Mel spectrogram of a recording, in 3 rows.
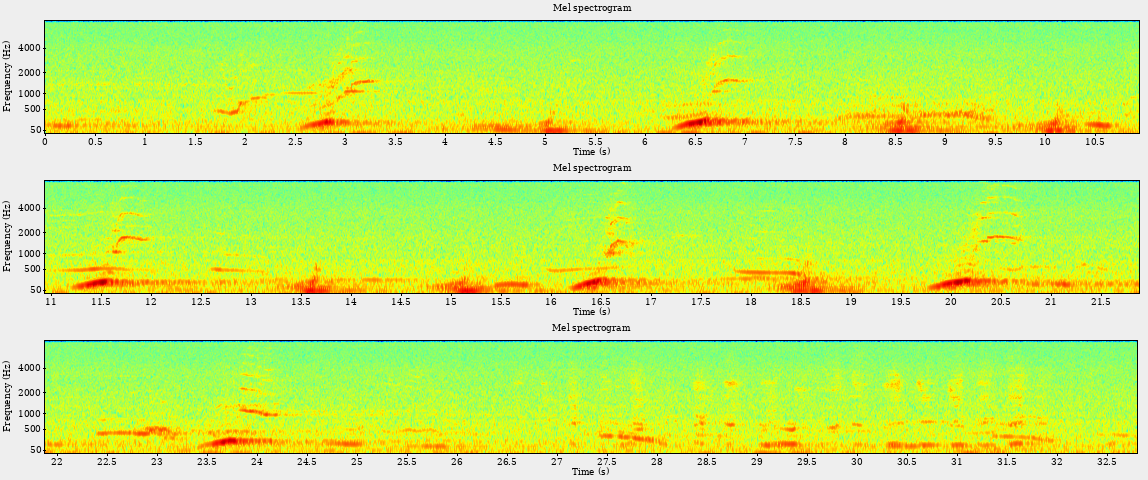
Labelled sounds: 2.0	3.4	humpback whale, 0.80 to 4.6 kHz
6.7	7.1	humpback whale, 1.2 to 5.0 kHz
11.0	12.0	humpback whale, 0.90 to 3.6 kHz
16.5	17.5	humpback whale, 0.86 to 3.2 kHz
20.3	20.8	humpback whale, 1.4 to 7.3 kHz
23.6	24.3	humpback whale, 0.90 to 3.5 kHz
30.2	30.5	humpback whale, 2.3 to 2.7 kHz

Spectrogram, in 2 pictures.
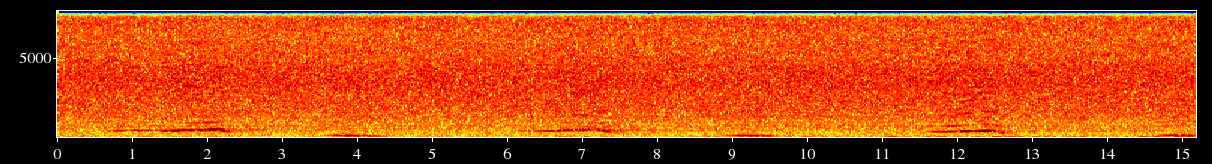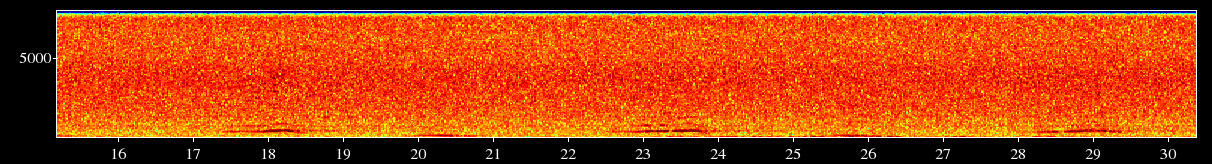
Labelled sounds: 1.7	2.2	humpback whale, 0.86 to 3.3 kHz
18.0	18.3	humpback whale, 0.80 to 0.96 kHz

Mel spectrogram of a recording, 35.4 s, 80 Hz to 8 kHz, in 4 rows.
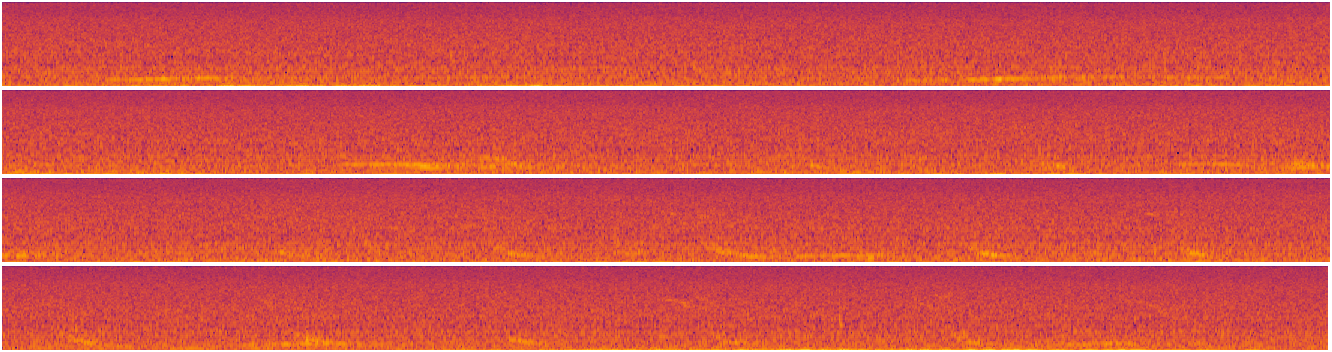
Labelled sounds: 31.0	31.2	humpback whale, 1.8 to 2.4 kHz

